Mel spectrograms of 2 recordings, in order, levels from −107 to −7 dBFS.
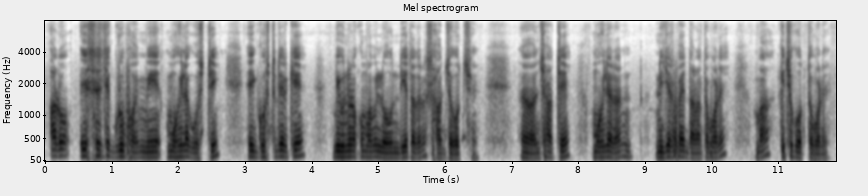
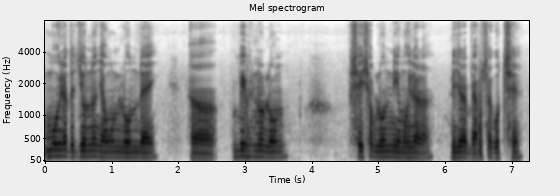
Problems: none marked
